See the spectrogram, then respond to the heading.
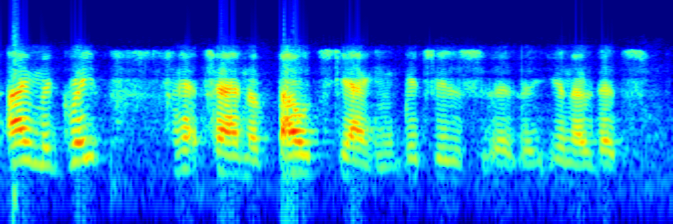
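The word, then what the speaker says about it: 爆香: a description of it b a o s y a n g is the way I pronounce it it's two separate words um and that's explosion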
